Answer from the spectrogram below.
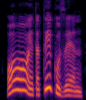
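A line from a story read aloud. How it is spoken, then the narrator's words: Exclaiming, changed tone. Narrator (Russian): воскликнул мужчина совершенно другим тоном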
